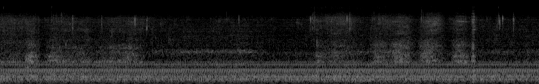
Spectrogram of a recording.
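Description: Chef's knife slicing thin strips from a raw steak on a plastic cutting board, a few faint soft strokes over a steady background hum.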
